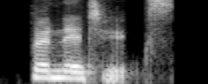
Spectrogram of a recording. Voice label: "phonetics", Indian; Dictionary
